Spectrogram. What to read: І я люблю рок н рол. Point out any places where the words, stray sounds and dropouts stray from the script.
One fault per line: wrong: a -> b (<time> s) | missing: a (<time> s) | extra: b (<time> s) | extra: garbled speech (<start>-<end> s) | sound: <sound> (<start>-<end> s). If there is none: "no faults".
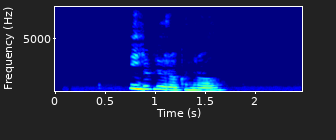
missing: я (0.8 s)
